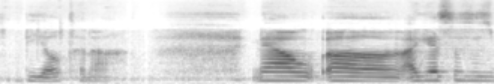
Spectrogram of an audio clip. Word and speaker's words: Beltane: pronouncing BL Tina wrong they say Beltane and it's not it's BL tuna now I guess this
